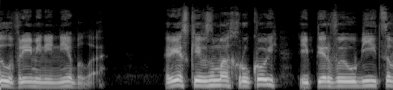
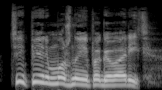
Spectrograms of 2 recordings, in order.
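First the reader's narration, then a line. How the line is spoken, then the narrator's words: Smirking grunt. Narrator (Russian): хмыкнул я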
